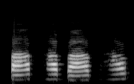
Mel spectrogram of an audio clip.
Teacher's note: पा फा बा भा ओष्ठ व्यंजन होते हैं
